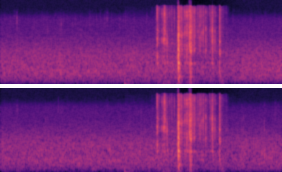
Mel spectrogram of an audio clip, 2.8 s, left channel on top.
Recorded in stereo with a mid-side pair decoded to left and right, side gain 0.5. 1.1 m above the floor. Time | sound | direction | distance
1.2 | a crack | straight ahead | 0.6 m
